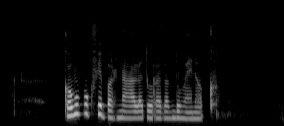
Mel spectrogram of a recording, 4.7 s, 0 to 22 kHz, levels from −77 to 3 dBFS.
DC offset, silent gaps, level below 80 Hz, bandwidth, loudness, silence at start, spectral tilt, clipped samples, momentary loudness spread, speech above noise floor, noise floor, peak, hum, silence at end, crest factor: under 0.1%; none; -84 dBFS; 11 kHz; -28 LUFS; 1.1 s; -8 dB/octave; under 0.1%; 18 LU; 49 dB; -77 dBFS; -8 dBFS; none; 1.1 s; 22 dB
